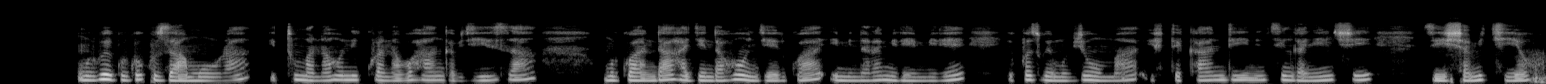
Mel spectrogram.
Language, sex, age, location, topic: Kinyarwanda, female, 18-24, Kigali, government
